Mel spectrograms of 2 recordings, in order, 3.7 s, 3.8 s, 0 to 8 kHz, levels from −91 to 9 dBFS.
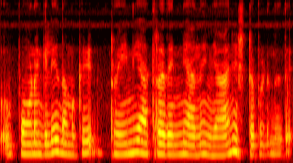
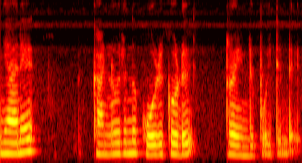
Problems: none marked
